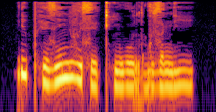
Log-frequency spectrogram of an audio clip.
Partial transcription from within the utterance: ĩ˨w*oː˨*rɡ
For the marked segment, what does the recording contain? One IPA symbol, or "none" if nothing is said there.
oː˨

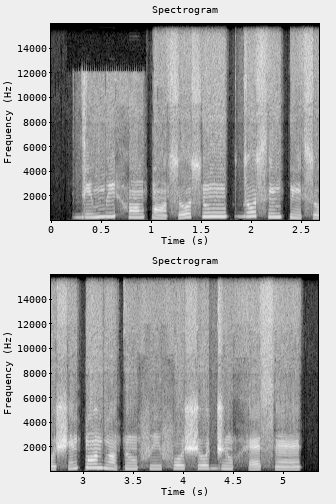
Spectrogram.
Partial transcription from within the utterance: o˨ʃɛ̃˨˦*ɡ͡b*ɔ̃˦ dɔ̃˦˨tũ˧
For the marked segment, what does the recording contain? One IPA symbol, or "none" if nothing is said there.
k͡p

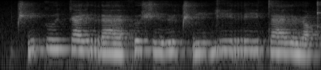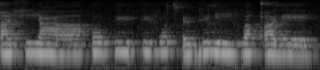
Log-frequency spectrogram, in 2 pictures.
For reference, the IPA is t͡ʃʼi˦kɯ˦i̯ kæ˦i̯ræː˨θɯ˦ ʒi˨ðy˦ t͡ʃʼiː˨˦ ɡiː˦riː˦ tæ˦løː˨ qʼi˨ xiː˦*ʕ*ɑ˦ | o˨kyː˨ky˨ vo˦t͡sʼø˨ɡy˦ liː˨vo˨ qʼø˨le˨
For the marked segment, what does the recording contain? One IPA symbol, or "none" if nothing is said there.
ʕ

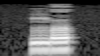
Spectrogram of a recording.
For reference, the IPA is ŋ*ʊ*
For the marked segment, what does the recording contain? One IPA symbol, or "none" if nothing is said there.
ʊ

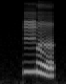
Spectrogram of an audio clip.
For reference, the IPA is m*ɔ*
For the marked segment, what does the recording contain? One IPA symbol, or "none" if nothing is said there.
ʊ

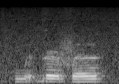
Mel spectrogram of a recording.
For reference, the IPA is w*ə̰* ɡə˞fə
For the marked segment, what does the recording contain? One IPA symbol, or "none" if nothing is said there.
ə̰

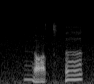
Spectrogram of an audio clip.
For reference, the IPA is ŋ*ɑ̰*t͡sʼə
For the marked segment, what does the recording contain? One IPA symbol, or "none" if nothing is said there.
ɑ̰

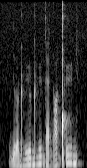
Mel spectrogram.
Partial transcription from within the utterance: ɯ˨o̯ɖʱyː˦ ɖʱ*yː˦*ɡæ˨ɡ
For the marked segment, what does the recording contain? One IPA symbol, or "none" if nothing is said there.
y˦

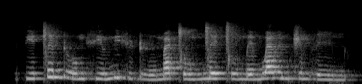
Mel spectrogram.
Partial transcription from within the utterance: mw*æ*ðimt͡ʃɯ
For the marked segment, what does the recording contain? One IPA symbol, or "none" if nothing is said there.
æ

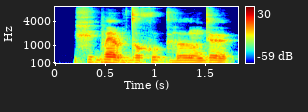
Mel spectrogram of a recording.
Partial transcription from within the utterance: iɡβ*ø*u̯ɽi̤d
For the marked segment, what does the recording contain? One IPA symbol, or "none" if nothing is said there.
ɛ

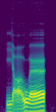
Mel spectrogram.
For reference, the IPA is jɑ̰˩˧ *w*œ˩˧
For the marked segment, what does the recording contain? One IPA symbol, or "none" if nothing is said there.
w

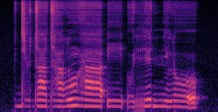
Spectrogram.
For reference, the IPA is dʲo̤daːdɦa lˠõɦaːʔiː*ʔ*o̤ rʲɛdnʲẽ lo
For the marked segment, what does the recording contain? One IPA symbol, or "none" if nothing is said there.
ʔ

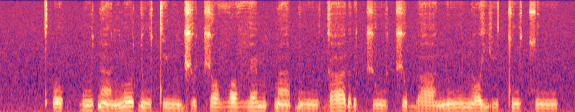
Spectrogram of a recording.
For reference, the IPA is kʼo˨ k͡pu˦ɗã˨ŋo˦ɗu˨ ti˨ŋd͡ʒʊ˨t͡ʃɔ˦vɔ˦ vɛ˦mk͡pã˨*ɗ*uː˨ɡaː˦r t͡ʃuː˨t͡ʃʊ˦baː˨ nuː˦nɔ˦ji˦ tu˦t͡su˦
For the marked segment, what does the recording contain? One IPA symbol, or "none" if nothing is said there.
ɓ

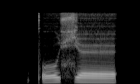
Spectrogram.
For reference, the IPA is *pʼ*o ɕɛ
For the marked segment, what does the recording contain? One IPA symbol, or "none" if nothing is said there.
pʼ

